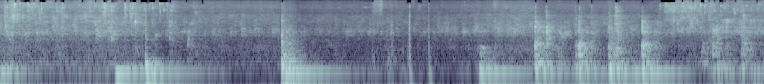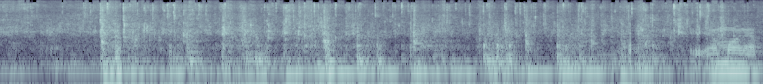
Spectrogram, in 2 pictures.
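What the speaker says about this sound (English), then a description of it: "Wash them off with some vinegar." Running water from a tap splashing over broccoli, carrots and string beans being washed with vinegar in a kitchen sink, with someone talking over the steady flow.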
